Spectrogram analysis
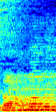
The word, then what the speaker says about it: संबंध: जैसे इस संबंध में देखिए, सा पर जो अनुस्वार है उसका मां का आधा उच्चारण किया जाता है, और भा पर जो अनुस्वार है उसको ना का आधा उच्चारण किया जाता है।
